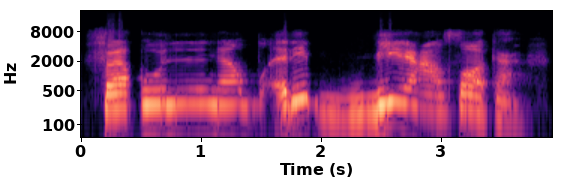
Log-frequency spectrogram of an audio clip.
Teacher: Huruf yang ba pertama itu sudah dileburkan ke huruf yang kedua. Jadi udah hilang dia. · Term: idgham mutamatsilain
